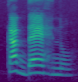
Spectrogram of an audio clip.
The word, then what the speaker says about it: caderno: Outra palavra, caderno. Caderno. Ó, a sílaba mais forte é der. Não é a última, é a penúltima. Então ela é paroxítona.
